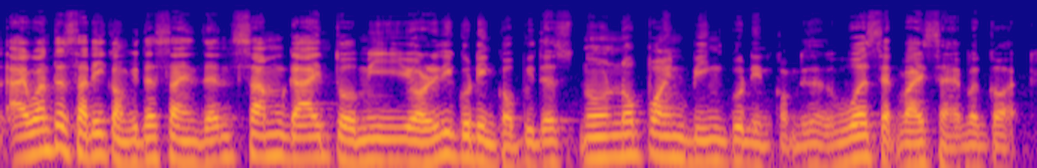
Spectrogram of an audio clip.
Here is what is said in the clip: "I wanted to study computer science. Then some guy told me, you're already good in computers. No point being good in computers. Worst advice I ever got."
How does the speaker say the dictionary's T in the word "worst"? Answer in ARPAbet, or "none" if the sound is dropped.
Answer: none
